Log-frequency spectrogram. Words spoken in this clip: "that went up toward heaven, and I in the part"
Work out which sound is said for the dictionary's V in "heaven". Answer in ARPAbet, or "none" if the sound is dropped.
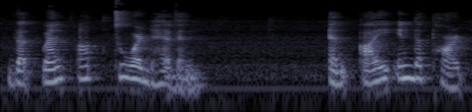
V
